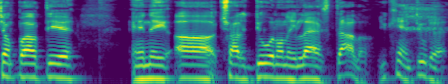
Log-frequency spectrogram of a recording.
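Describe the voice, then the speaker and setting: Audible room echo surrounds a man with an American accent. His fairly high-pitched voice keeps a fairly even intonation. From New York, Brooklyn. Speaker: actor and rapper. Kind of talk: casual interview chat.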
